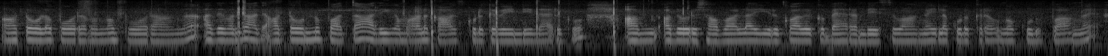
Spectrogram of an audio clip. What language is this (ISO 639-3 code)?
tam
